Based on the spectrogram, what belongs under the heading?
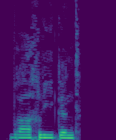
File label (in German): "brachliegend", German; adjectives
